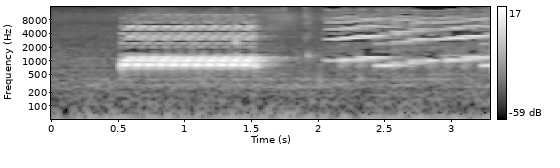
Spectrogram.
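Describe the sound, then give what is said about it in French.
A mobile phone ringtone plays: a loud, bright warbling electronic tone pulses rapidly for about a second, then shifts to a softer melodic phrase of high notes that continues to the end. “It's my telephone.”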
